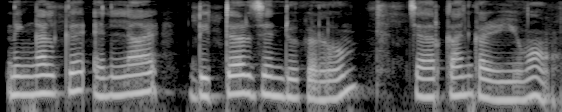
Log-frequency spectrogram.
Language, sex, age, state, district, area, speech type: Malayalam, female, 18-30, Kerala, Wayanad, rural, read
